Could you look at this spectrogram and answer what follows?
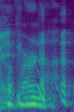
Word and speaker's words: Caverna: Yeah, make sure you get the pronunciation right. Caverna, yes.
